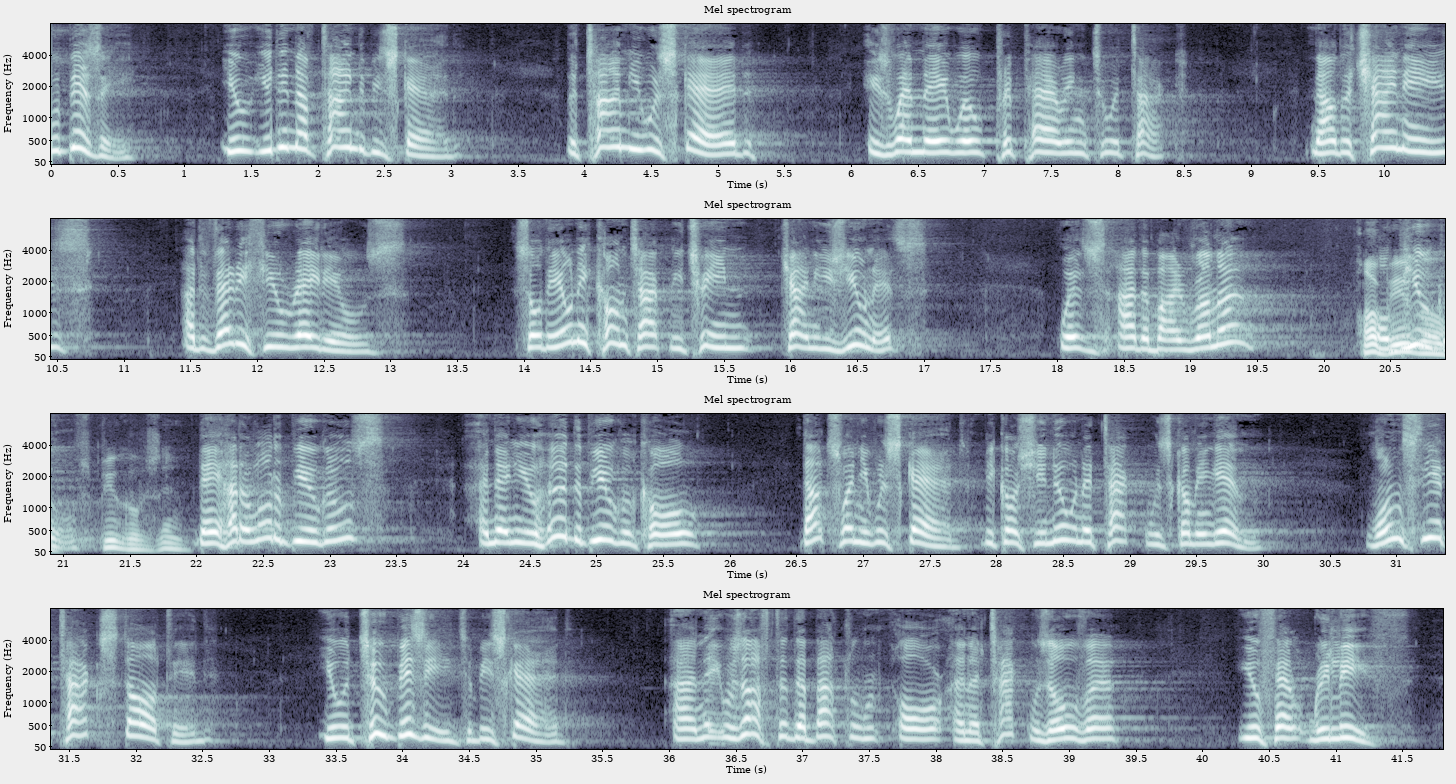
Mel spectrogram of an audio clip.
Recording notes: Taken from the 2021 Gloucester History Festival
